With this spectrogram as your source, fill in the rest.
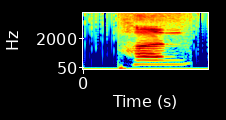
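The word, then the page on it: pen: tone 1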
